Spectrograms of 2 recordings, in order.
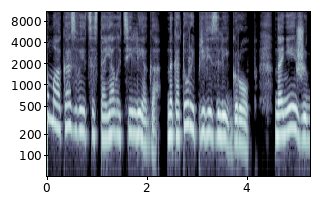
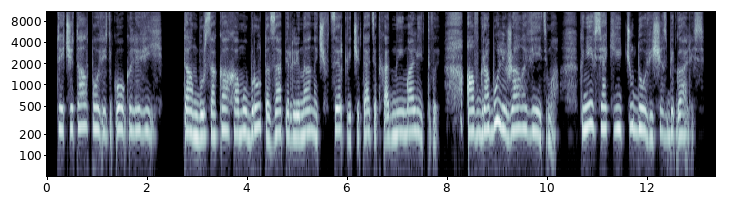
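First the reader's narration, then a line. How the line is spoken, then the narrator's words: Whisper. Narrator (Russian): Настя шептала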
